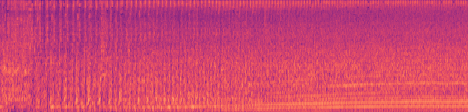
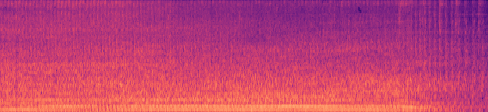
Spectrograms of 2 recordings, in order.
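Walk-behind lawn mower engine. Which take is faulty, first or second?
first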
